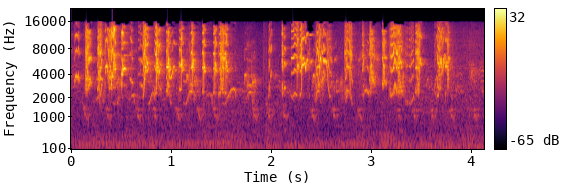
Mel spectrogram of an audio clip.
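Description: Baby chicks chirp and squawk close by in a constant, high-pitched chorus of rapid overlapping peeps with no other sounds.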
